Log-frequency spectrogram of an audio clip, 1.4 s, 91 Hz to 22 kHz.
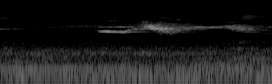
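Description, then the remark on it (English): A chipping sparrow at the bottom of a bird feeder pole gives a couple of faint, high, thin chirps in quick succession over a low, steady background hum, around 6:25 in the morning. “Man, that chipping sparrow is just still going away. The bottom of the pole.”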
